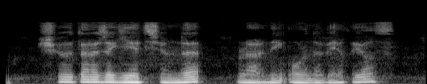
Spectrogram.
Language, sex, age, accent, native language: Uzbek, male, 25-34, Farg'ona, Uzbek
